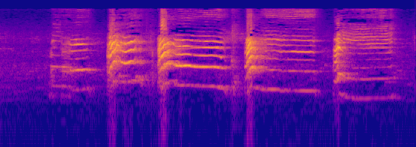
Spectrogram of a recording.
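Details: Staffordshire Bull Terrier puppy called Diablo howls and screams to be let out of his crate: five drawn-out, high-pitched, wailing cries with strong overtones, each about half a second long and separated by short breaths.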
